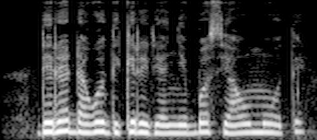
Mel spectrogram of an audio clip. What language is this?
Kikuyu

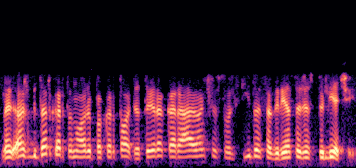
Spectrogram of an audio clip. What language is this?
Lithuanian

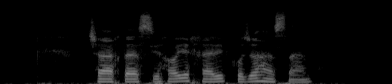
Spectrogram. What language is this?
Persian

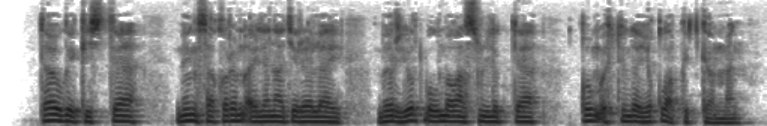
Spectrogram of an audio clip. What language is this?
Bashkir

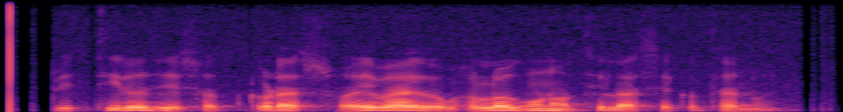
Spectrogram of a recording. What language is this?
Odia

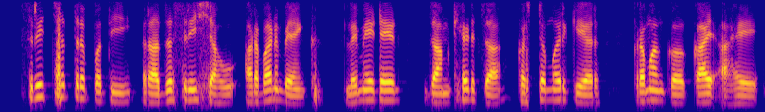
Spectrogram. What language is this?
Marathi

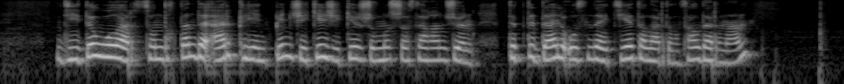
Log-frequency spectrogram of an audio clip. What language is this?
Kazakh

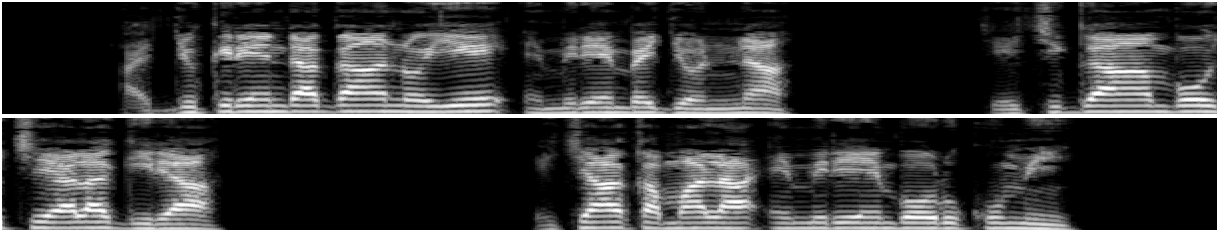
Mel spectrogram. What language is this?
Ganda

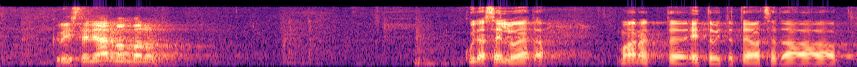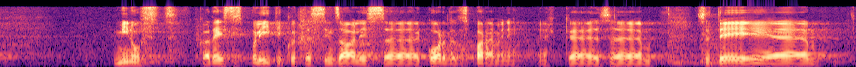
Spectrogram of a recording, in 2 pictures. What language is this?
Estonian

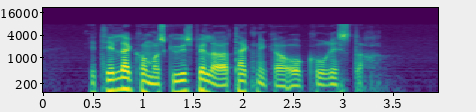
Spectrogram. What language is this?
Norwegian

